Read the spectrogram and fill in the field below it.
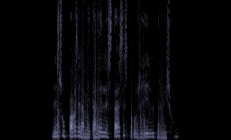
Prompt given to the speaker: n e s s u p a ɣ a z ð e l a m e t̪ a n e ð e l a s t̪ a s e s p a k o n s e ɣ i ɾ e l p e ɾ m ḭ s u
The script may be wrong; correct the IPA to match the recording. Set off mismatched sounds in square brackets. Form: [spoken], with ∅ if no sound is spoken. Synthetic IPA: n e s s u p a ɣ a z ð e l a m e t̪ a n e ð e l [e] s t̪ a s e s p a k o n s e ɣ i ɾ e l p e ɾ m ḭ s u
